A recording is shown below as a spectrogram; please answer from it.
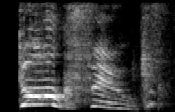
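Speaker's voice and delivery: high, loud shocked shriek; piercing shocked shriek of disbelief. A narrator's reading. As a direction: shriek it so three aisles hear. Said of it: "shrieked the manager in a voice that could be heard three aisles away".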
